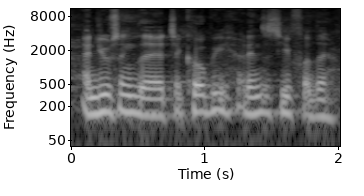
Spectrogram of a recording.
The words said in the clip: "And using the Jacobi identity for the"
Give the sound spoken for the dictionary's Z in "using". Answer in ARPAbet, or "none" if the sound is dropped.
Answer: S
